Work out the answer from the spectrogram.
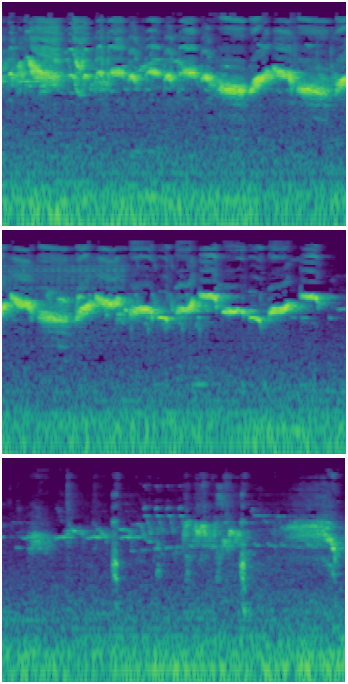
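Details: Chinese hwamei kept as a cage bird, delivering a song rich in forest-style phrases: a long, fast chain of looping whistled notes, strong for about six seconds, followed by softer, broken chirps and a final rising phrase.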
